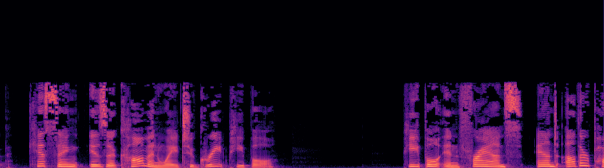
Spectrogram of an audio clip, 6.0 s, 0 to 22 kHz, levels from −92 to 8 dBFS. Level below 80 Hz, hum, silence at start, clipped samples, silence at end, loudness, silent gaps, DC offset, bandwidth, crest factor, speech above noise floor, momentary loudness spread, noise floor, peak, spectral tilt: -64 dBFS; none; 0.35 s; under 0.1%; 0 s; -21 LUFS; none; under 0.1%; 11.5 kHz; 18 dB; 59 dB; 8 LU; -80 dBFS; -4 dBFS; -4 dB/octave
